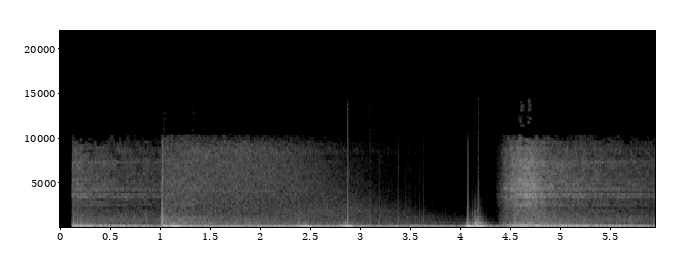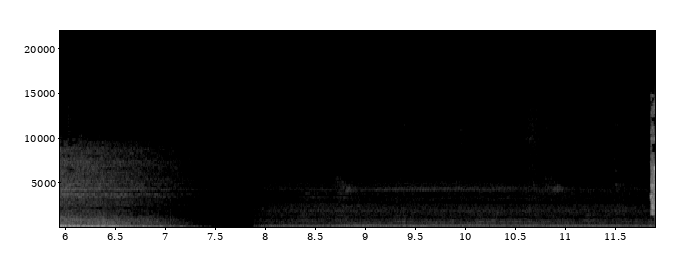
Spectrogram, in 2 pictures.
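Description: Loud broadband rumble and whooshing with sharp bangs, then near silence and faint hum, with no animal voice heard.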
